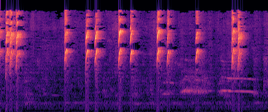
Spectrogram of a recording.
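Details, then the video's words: Small siri-siri of Sumatra, kept caged, delivering fast close-packed 'tembakan rapat' song used to master other birds: a quick triple chirp, then bright high notes in singles and doublets about every half second. "Siri-siri kecil gacor tembakan rapat"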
